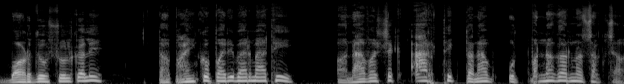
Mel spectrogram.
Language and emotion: Nepali, fearful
